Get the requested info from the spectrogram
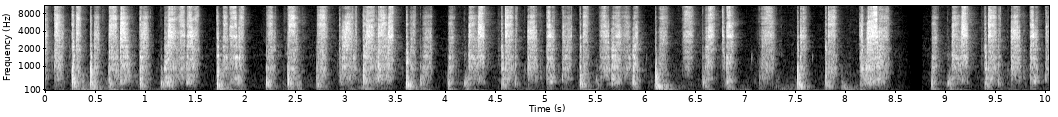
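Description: Sketching sound effect: quick scratchy strokes of a writing tip on paper, two or three a second, with a couple of brief pauses, laid over a hand-drawing animation.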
